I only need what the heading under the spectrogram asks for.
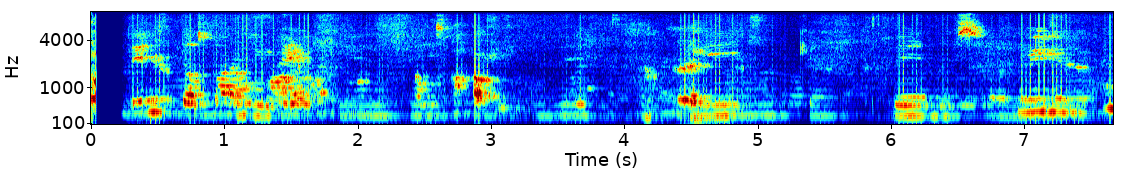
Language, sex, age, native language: Icelandic, female, 11, Icelandic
